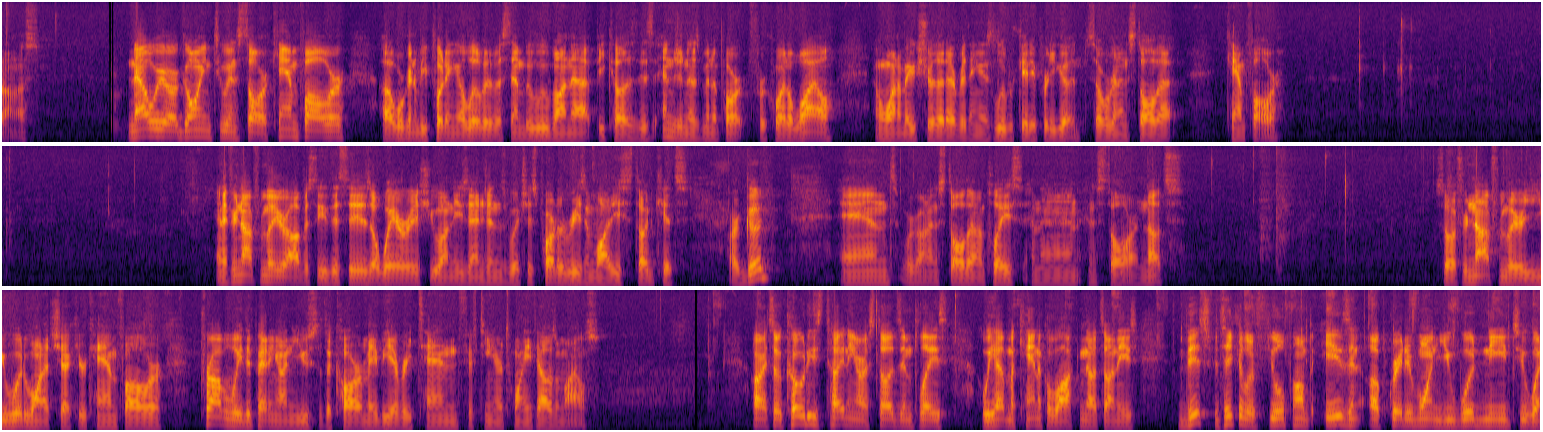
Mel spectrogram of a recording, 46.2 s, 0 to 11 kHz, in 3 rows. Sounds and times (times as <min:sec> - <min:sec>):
Speech: 0:00.0 - 0:00.4, 0:01.2 - 0:12.9, 0:17.5 - 0:23.2, 0:23.8 - 0:27.2, 0:29.8 - 0:36.8, 0:38.3 - 0:46.1.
